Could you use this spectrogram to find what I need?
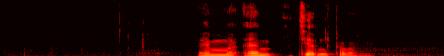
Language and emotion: Russian, neutral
